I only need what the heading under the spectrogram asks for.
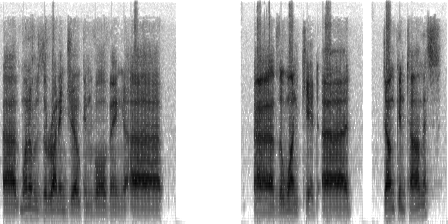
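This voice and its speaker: A man's voice: fairly low pitch, unhurried, no room sound, highs cut off. A man giving incredulous, opinionated commentary in a casual, hesitant way, sometimes reading aloud. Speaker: co-host reacting to fan fiction and its reviews.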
